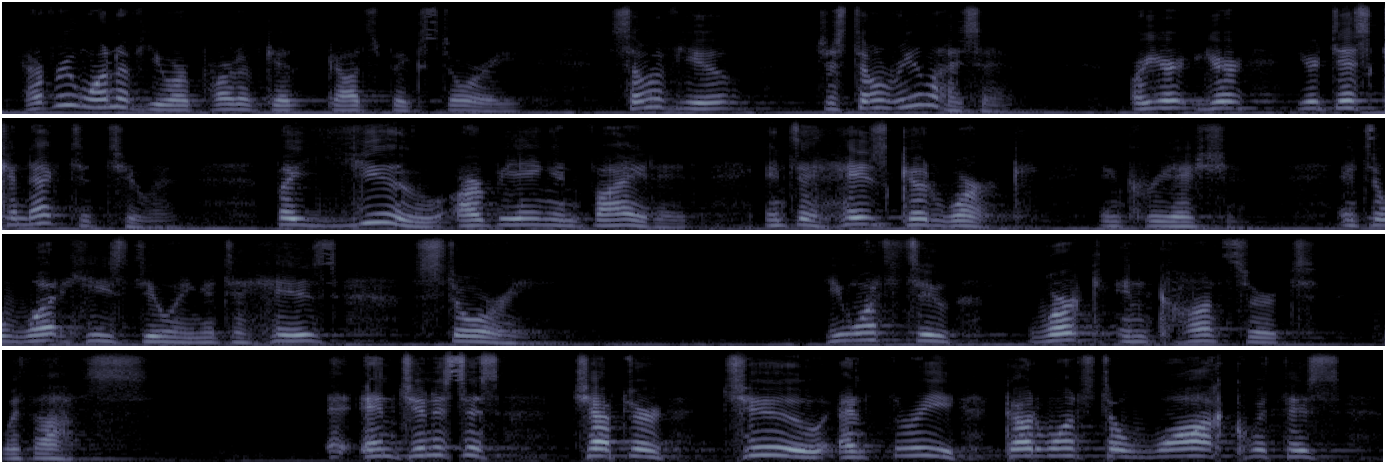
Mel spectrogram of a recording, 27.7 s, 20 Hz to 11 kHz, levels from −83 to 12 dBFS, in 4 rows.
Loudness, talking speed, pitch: -38 LUFS, 135 wpm, 160 Hz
